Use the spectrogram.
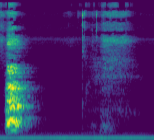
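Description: A dog gives one loud, close bark at the mailman, and a faint second yip follows. A steady low hum runs underneath the whole time.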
